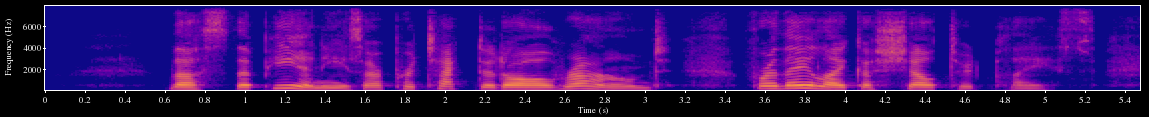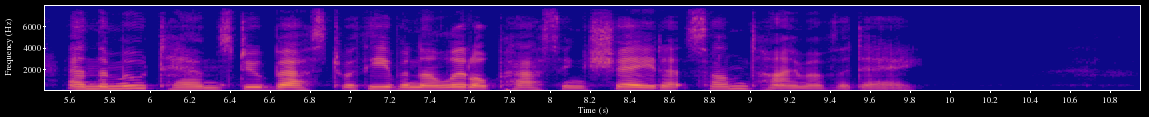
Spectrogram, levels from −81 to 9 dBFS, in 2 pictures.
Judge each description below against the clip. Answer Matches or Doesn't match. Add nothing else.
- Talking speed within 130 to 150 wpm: Doesn't match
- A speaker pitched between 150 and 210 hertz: Matches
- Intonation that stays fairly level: Doesn't match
